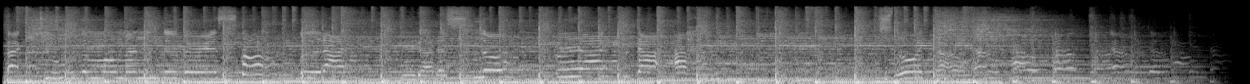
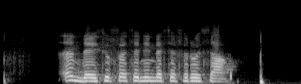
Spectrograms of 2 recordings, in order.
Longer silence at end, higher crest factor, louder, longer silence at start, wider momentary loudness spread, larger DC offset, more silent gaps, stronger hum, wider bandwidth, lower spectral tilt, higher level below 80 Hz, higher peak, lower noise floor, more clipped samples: first, 0.6 s vs 0.35 s; about the same, 12 dB vs 14 dB; first, -13 LUFS vs -17 LUFS; second, 0.05 s vs 0.6 s; second, 7 LU vs 10 LU; neither; neither; neither; first, 16 kHz vs 5.4 kHz; second, -5 dB/octave vs -8 dB/octave; first, -20 dBFS vs -44 dBFS; about the same, 0 dBFS vs -2 dBFS; second, -45 dBFS vs -57 dBFS; neither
